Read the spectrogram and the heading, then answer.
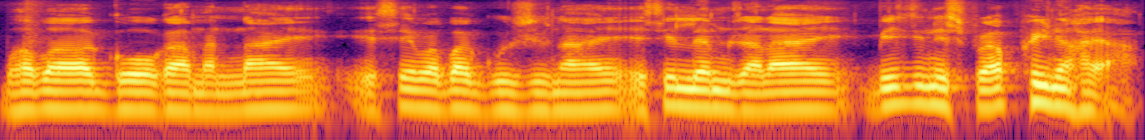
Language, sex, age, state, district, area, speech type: Bodo, male, 60+, Assam, Udalguri, urban, spontaneous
